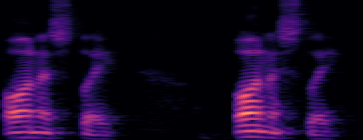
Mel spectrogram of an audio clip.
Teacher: a stress at the beginning followed by two unstressed syllables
